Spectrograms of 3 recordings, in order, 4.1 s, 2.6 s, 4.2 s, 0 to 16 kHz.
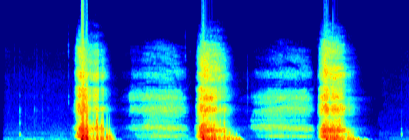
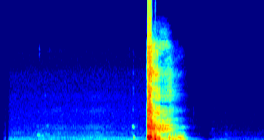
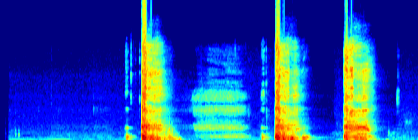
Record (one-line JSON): {"exhalation_length": "4.1 s", "exhalation_amplitude": 32768, "exhalation_signal_mean_std_ratio": 0.35, "cough_length": "2.6 s", "cough_amplitude": 32768, "cough_signal_mean_std_ratio": 0.19, "three_cough_length": "4.2 s", "three_cough_amplitude": 32768, "three_cough_signal_mean_std_ratio": 0.32, "survey_phase": "beta (2021-08-13 to 2022-03-07)", "age": "18-44", "gender": "Male", "wearing_mask": "No", "symptom_cough_any": true, "symptom_runny_or_blocked_nose": true, "symptom_sore_throat": true, "smoker_status": "Never smoked", "respiratory_condition_asthma": false, "respiratory_condition_other": false, "recruitment_source": "REACT", "submission_delay": "1 day", "covid_test_result": "Negative", "covid_test_method": "RT-qPCR", "influenza_a_test_result": "Negative", "influenza_b_test_result": "Negative"}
